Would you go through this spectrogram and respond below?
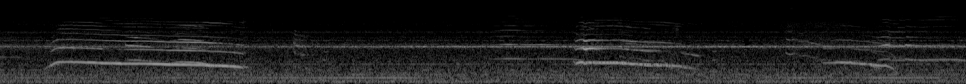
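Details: Cat meowing: one drawn-out meow that rises quickly and then slides slowly downward, followed by two shorter falling meows a few seconds apart, over a steady high-pitched whine and faint chirps.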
